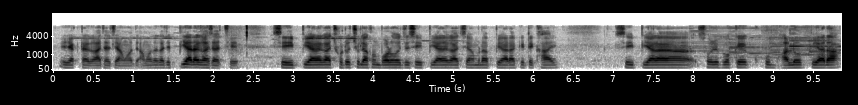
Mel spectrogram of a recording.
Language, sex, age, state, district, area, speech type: Bengali, male, 30-45, West Bengal, Purulia, urban, spontaneous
